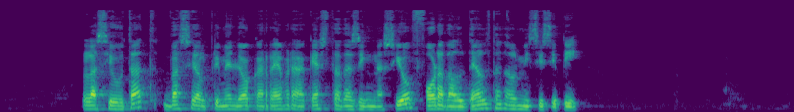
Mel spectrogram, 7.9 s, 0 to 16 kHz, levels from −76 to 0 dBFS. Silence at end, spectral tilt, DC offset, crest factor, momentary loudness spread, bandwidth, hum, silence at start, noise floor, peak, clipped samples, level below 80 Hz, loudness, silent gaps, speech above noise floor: 2.2 s; -5.5 dB/octave; under 0.1%; 20 dB; 5 LU; 11.5 kHz; none; 0.85 s; -71 dBFS; -2 dBFS; under 0.1%; -54 dBFS; -21 LUFS; none; 51 dB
